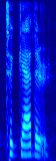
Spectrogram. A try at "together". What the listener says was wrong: You're saying two. I don't want two. I want t. Together.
